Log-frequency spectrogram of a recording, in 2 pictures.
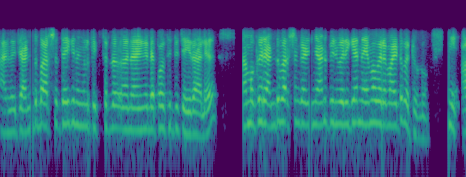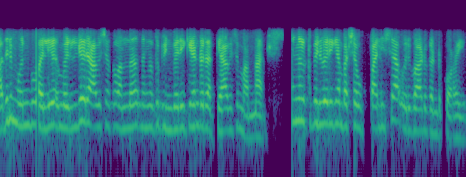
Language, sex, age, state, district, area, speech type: Malayalam, female, 60+, Kerala, Kasaragod, urban, conversation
